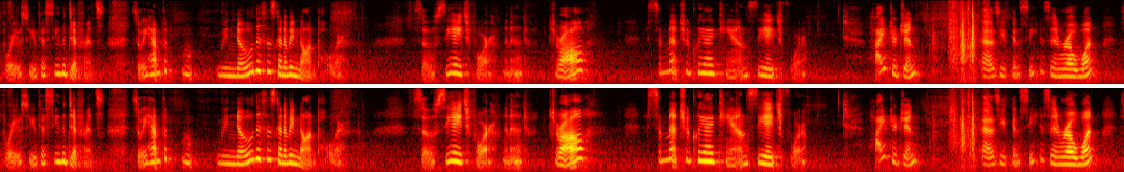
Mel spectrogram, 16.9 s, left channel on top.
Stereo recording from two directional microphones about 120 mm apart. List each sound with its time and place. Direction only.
0.0 s speech: 25° right (ahead or behind)
6.2 s speech: 75° right (ahead or behind)
9.7 s a woman's voice: 75° right (ahead or behind)
12.6 s a sound: 55° right (ahead or behind)
13.1 s a woman's voice: 15° left (ahead or behind)
13.3 s speech: 35° left (ahead or behind)
13.6 s speech: 20° left (ahead or behind)
14.4 s speech: 15° right (ahead or behind)
15.6 s a woman's voice: 40° right (ahead or behind)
